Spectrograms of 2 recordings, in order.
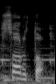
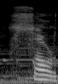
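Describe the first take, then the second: First: It is said with Japanese katakana sounds. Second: It is said with an English-like s sound. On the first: The speaker calls it wrong. "以前の私のカタカナ英語" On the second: The speaker calls it right. "この私のS が上達したか"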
